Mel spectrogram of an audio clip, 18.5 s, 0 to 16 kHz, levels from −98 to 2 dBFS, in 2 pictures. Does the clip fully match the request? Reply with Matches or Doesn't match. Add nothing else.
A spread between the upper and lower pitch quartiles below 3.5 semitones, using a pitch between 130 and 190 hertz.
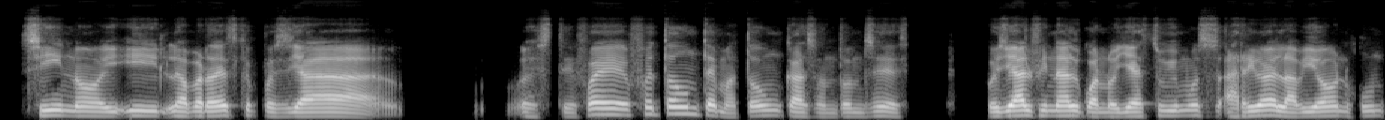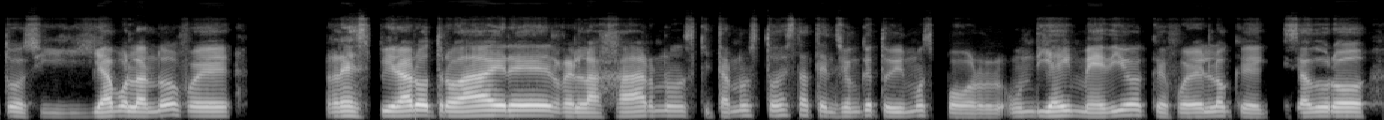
Matches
